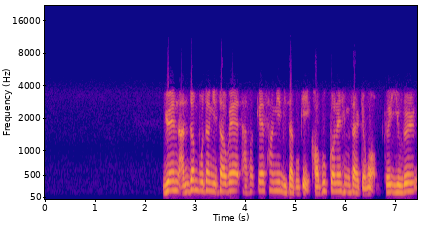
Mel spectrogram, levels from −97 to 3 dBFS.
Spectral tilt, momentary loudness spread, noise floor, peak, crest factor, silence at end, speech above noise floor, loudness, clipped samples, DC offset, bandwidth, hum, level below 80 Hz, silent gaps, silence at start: -9 dB/octave; 6 LU; -76 dBFS; -6 dBFS; 16 dB; 0 s; 55 dB; -22 LUFS; under 0.1%; under 0.1%; 5.2 kHz; none; -72 dBFS; none; 2.35 s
